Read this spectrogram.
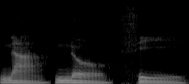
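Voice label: "nanothi", concatenated syllables; Affixing experiment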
